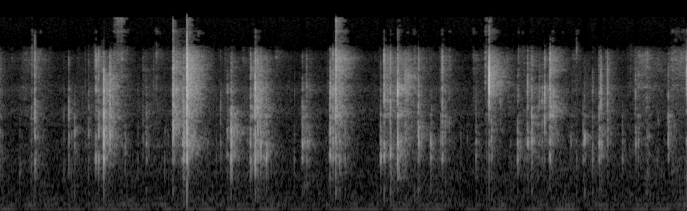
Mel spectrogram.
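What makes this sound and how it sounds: Long nails and fingertips crinkle, scratch and rub a flat foil and plastic sachet holding a face sheet mask. Quick, bright crackling bursts arrive in an irregular run, each dying away almost at once, over a faint steady low hum.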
